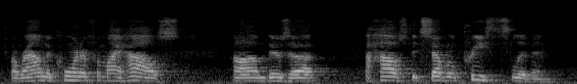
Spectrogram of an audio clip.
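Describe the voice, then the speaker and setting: This man speaks fairly slowly with an American accent, a fairly high pitch and fairly even intonation, and audible room echo surrounds him. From New York, Brooklyn and Long Island. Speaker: math teacher. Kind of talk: personal faith talk to an audience. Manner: conversational, with many fillers.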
